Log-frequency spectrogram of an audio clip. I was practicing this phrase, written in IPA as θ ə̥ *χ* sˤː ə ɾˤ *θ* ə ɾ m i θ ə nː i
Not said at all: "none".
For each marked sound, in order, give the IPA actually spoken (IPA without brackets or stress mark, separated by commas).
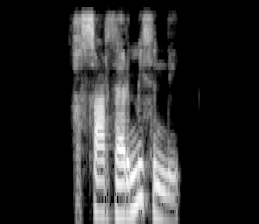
χ, θ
